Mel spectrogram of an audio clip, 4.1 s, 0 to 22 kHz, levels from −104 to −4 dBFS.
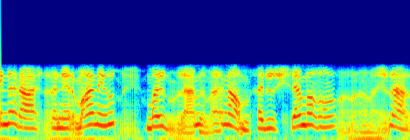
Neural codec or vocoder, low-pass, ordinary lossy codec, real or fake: autoencoder, 22.05 kHz, a latent of 192 numbers a frame, VITS, trained on many speakers; 3.6 kHz; Opus, 16 kbps; fake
